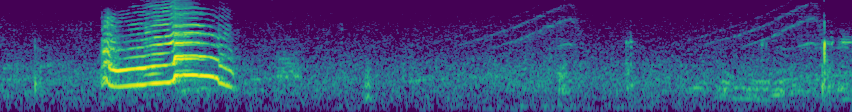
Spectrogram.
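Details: Angry female wood duck on a winter pond after being moved to another pond: one loud, harsh, rising squeal of about half a second, then fainter thin whistled calls against a quiet background.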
